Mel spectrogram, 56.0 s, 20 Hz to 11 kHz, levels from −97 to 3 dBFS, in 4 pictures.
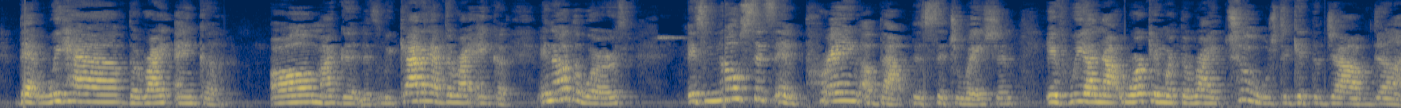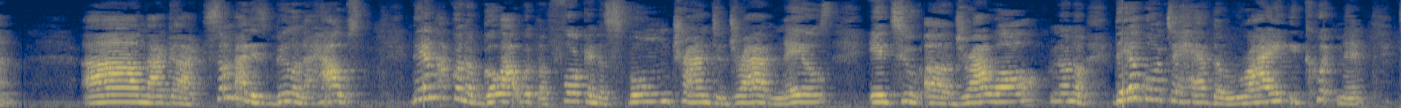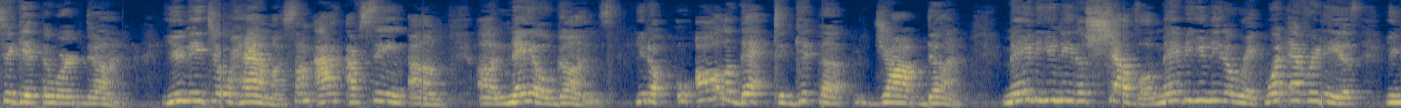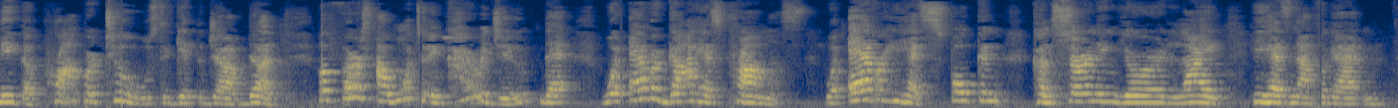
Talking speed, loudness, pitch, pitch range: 155 wpm, -24 LUFS, 215 Hz, 185-235 Hz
